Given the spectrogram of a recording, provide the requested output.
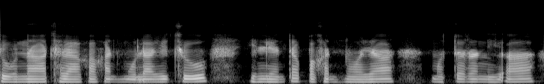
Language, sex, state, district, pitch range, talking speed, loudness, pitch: Mizo, male, Mizoram, Aizawl, 120-130 Hz, 165 wpm, -19 LUFS, 125 Hz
